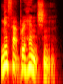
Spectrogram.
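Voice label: "misapprehension", British English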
